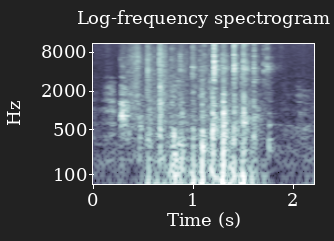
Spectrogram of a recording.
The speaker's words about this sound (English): Oh, hi there. My name's Koopa, and I'm a dog.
